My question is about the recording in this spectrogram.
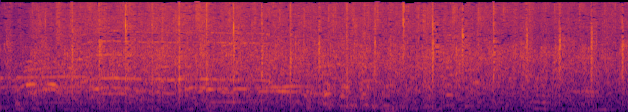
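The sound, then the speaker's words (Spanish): An audience at a band's concert breaks into sustained applause for a guest performer, a dense, steady wash of many hands clapping at an even loudness for about six seconds, with some crowd voices mixed in. “Como veníamos diciendo, aplausos”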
